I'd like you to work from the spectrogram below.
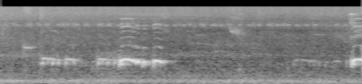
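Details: Local Javanese zebra dove, kept as a cage bird, coos a lure song for training: repeated soft rolling cooing phrases, a brief pause, then another coo starting at the end, with low steady hum behind.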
